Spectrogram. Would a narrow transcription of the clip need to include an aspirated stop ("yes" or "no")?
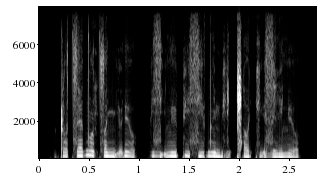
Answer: no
